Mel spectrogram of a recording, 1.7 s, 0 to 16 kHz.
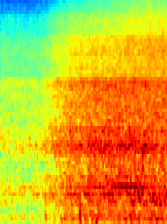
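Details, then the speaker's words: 2007 Honda Pilot 3.5L after replacing cracked intake tube that let unfiltered air in, plus new air filter: steady even idle hum, no misses, hiss or rattles; idling smooth, normal idle. "So man, this thing's idling smooth, it sounds good. I mean, it wasn't running bad before, so"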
